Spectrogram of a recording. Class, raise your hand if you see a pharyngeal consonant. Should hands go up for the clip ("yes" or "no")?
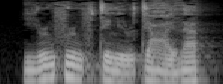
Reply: yes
